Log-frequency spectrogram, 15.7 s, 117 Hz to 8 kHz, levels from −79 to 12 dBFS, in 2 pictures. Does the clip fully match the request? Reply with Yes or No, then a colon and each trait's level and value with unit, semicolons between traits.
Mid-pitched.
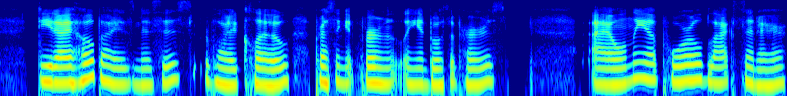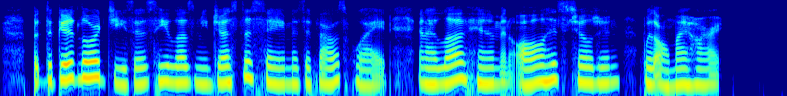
No: high, 210 Hz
